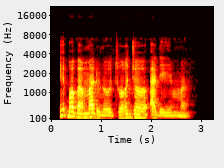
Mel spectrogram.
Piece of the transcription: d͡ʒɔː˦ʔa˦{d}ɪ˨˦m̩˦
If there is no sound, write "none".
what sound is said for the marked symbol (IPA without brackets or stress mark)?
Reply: d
